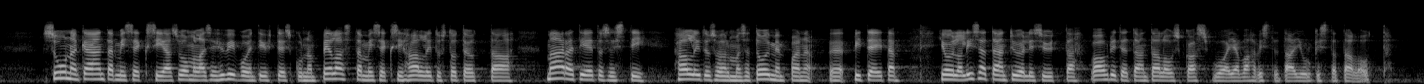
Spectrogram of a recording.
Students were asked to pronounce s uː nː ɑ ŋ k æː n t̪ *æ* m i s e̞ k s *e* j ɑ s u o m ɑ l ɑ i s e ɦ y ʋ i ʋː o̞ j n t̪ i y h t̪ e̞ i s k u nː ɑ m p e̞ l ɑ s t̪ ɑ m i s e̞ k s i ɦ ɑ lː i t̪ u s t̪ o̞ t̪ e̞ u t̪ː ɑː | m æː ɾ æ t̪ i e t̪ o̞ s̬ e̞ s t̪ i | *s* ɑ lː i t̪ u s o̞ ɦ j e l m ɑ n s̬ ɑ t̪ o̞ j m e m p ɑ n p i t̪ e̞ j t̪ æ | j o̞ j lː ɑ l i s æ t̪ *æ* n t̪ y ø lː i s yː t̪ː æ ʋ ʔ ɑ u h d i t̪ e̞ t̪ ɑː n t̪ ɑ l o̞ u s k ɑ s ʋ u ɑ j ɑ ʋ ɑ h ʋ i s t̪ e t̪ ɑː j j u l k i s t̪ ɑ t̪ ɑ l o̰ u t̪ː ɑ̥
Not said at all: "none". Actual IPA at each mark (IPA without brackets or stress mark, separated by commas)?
æ, i, h, æː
